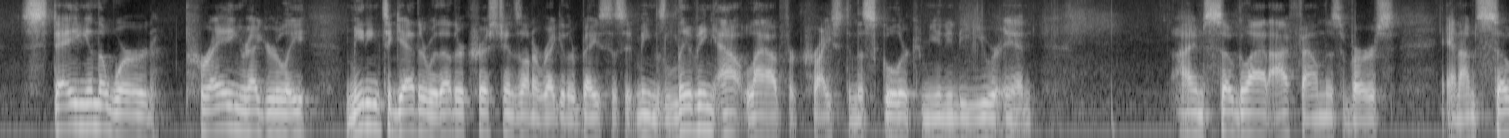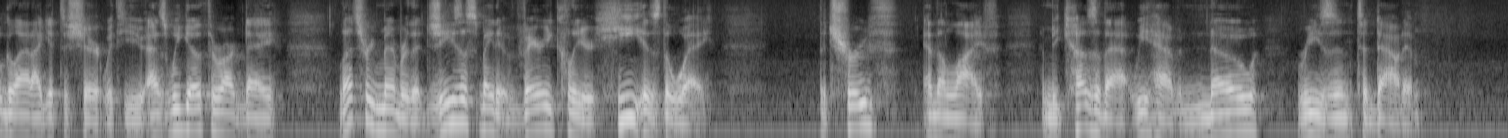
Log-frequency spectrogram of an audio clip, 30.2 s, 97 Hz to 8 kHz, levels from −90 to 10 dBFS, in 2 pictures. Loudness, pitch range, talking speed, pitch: -17 LUFS, 95-120 Hz, 165 wpm, 105 Hz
